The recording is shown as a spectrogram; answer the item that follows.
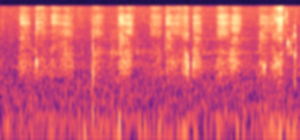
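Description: Faint scratching of a felt-tip marker on flip-chart paper as a word is written out in short strokes.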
